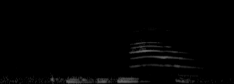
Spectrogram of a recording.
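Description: A cat in an indie horror game gives a clear, close meow that rises and then falls, preceded by a few soft low purring chirps against quiet background ambience.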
